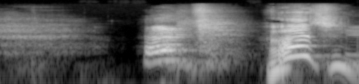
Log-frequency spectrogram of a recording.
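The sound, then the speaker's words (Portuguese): A loud sneeze: a faint breathy build-up, then two sharp voiced bursts in quick succession, the final one the strongest. “Uh, desculpa, acho que vou espirrar, peraí.”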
